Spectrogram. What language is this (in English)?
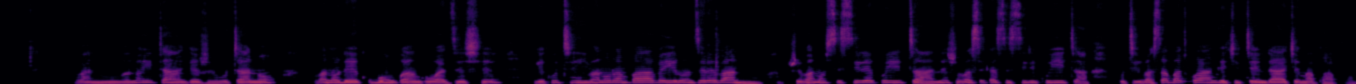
Ndau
